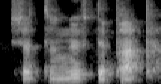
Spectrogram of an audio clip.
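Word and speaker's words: Châteauneuf-du-Pape: Chateauneuf-du-Pape. Oh, okay, gotcha. Because you don't pronounce the E.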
